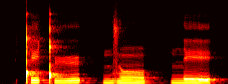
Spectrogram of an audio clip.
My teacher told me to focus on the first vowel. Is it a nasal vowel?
no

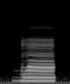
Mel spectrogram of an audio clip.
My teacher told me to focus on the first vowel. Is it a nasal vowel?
yes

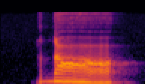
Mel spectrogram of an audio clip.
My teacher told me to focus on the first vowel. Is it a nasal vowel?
no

